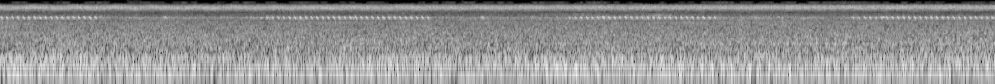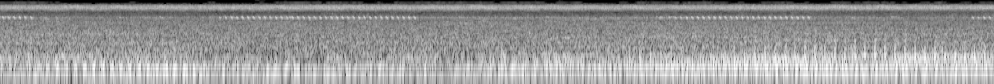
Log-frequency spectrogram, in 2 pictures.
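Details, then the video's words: Crickets in a calm forest almost at the top of a mountain, recorded live: high pulsed trills in bursts of about half a second to a second, repeating every second or two over a constant low rumble and hiss of wind in foliage. "Crickets, Insects Sound"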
